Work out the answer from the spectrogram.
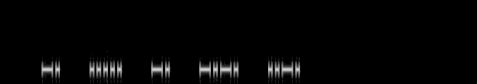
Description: Morse code, heard as a keyed tone, about 34 wpm, spaced as for 20 wpm, 700 Hz. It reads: N5NCF
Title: USA Call Signs - 5 Characters - 3x Character Spacing - 35wpm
